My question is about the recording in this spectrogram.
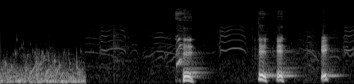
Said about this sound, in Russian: Чернохвостые чайки. Где? Это не сизые чайки, а чернохвостые. Как их отличить? Чей крик похож на мяуканье, чернохвостые.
